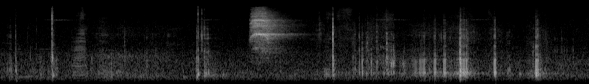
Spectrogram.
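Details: A Formosan serow hiding out of easy sight gives one sharp, hissing blast with a thin whistled edge, amid scattered clicks and rustles.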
